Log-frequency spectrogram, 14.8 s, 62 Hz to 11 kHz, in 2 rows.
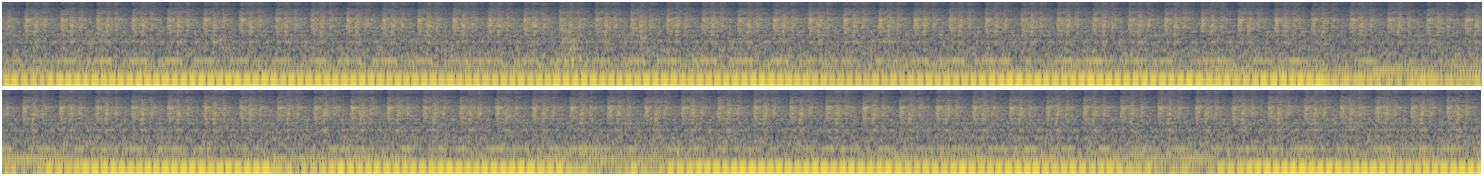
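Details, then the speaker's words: Land Rover Series 3, first run in months after head gasket replacement, at idle before timing check: rough idle with light fast ticking clatter over low engine note; owner suspects valve clatter or low oil, not confirmed. "That sounds pretty good. Bit clattery. Where's that clatter coming from? What's that, valve clatter? Not enough oil?"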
